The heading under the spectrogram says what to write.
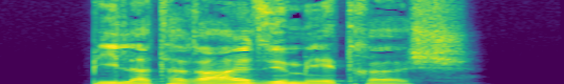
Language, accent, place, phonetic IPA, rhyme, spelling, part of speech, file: German, Germany, Berlin, [biːlatəˈʁaːlzʏˌmeːtʁɪʃ], -aːlzʏmeːtʁɪʃ, bilateralsymmetrisch, adjective, De-bilateralsymmetrisch.ogg
- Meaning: bilaterally symmetric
